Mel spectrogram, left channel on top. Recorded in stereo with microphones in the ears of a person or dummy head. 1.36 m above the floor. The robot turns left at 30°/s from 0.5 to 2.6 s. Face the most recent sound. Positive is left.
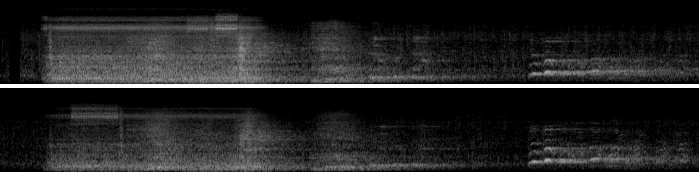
turn(degrees=-60)  # may be behind; listen again after turning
